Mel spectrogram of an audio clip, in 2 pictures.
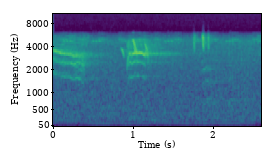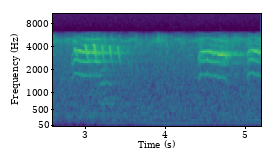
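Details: Two young Black-capped Chickadees leave a nest box, entering the world for the first time. Bright, high chirps fall in three quick clusters about two seconds apart, each a rapid run of short notes, against a faint low background drone.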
